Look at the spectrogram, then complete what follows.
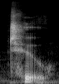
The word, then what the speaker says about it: to: And we're going to say the oo sound, spelled with an O, but it's oo.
